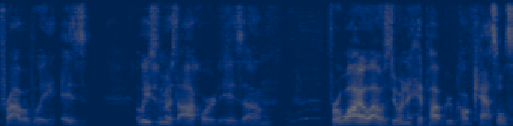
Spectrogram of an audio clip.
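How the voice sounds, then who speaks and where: Audible room echo surrounds a man speaking at a moderate pace and medium pitch, his intonation fairly even. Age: 30s. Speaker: podcast host, musician. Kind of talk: casual chat.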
